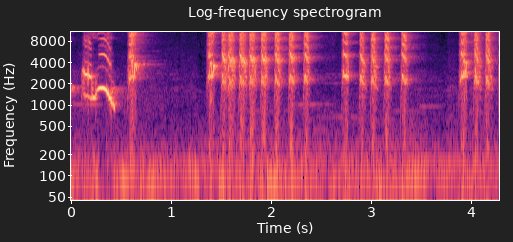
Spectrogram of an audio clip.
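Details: White-rumped shama song meant to stir another shama to sing: an opening descending whistled slur, then three groups of rapid, harsh, buzzy chattering notes separated by brief gaps.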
